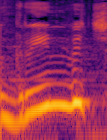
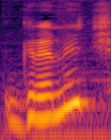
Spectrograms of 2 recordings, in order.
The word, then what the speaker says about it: Greenwich: கோடு அப்படின்னு நம்ம சொல்லுவோம் தமிழ்ல நாம கிரீன்விச் அப்படின்னு படிச்சிருந்தாலும் சரியான உச்சரிப்பு கிரனேஜ் அப்படிங்கறதுதான் இதுதான் பூகோளம் முழுவதையும் மேற்கு கிழக்கா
